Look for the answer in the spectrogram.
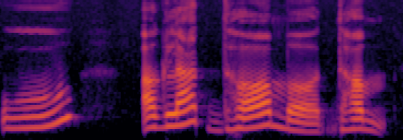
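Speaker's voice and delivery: उ held alone, then ध, म blended into धम; careful two-part demo of उ, धम; separate syllables. Shown as a demonstration. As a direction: sound out उ and धम with pauses. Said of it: "अलग से साउंड करेगा".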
